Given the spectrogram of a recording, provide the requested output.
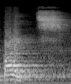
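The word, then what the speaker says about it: bytes: brain is measured in bites which is spelled b y Tes but think bites of a sandwich fill my stomach that's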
